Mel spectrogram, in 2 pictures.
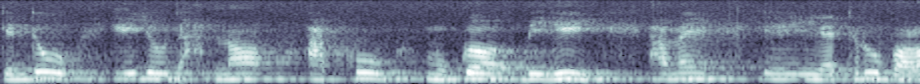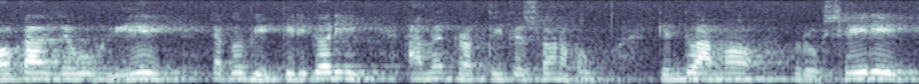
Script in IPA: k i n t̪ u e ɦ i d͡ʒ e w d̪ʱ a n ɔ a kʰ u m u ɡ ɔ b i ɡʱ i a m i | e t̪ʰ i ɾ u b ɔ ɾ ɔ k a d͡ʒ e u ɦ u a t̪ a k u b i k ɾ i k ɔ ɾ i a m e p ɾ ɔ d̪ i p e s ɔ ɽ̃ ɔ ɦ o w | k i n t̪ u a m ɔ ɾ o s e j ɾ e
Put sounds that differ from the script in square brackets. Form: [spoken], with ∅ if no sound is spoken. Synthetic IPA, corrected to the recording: k i n t̪ u e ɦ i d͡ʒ e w d̪ʱ a n ɔ a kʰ u m u ɡ ɔ b i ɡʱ i a m [e] | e t̪ʰ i ɾ u b ɔ [ɭ] ɔ k a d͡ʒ e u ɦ u [e] t̪ a k u b i k ɾ i k ɔ ɾ i a m e p ɾ ɔ [t̪] i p e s ɔ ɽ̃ ɔ ɦ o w | k i n t̪ u a m ɔ ɾ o s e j ɾ e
